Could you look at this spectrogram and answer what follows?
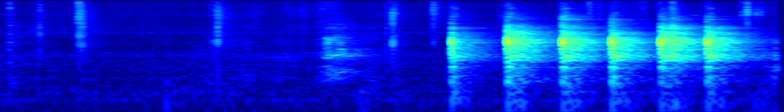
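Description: Fresh parsley leaves cut for a holiday recipe, faint snips at first and then a run of six crisp, evenly spaced cuts close by.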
